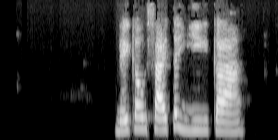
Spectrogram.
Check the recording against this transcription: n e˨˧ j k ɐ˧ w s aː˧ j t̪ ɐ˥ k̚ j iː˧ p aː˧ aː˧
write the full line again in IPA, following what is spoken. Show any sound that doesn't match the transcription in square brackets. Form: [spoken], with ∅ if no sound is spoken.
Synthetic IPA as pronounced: n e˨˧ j k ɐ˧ w s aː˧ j t̪ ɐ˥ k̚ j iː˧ [k] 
